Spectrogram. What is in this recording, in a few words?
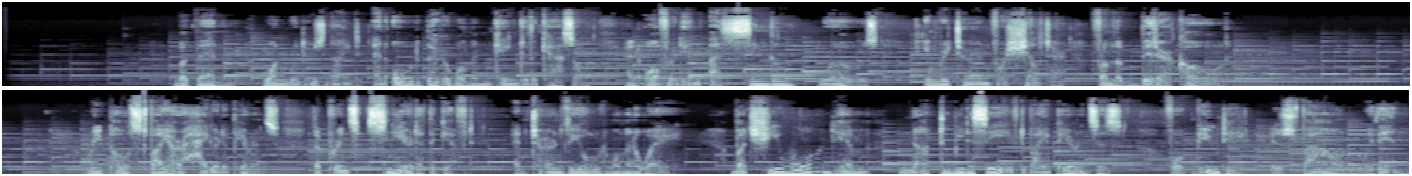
Story Narration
